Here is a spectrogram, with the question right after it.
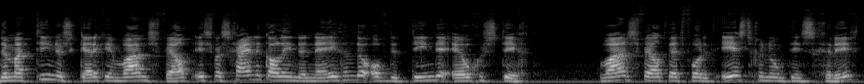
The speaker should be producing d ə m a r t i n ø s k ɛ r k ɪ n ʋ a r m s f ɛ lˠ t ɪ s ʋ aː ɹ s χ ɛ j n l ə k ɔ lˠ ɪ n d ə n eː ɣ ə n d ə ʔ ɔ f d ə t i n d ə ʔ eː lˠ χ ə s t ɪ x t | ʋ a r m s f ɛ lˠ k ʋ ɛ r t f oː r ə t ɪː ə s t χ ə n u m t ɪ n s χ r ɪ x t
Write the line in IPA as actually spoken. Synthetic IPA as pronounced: d ə m a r t i n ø s k ɛ r k ɪ n ʋ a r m s f ɛ lˠ t ɪ s ʋ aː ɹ s χ ɛ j n l ə k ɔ lˠ ɪ n d ə n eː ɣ ə n d ə ʔ ɔ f d ə t i n d ə ʔ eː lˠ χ ə s t ɪ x t | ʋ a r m s f ɛ lˠ t ʋ ɛ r t f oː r ə t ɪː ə s t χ ə n u m t ɪ n s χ r ɪ f t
